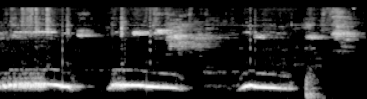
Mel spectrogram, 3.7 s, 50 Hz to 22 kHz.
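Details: National champion Kelantan spotted dove singing the 'kuk 7' style: three drawn-out, low, slightly falling coos, ended by a dull knock.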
